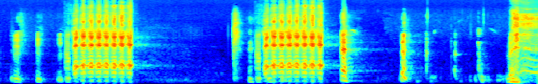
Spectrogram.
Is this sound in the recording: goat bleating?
yes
